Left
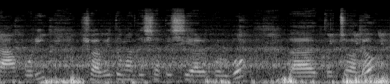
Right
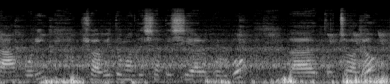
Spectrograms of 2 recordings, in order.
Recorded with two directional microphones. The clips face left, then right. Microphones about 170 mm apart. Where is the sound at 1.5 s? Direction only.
Centre (ahead or behind).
